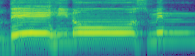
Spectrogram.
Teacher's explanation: और म पर छोटी इ की मात्रा है देहिनो िन नोस्मिन मी के बाद जो आधा न है इस पर हमको आघात देना है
